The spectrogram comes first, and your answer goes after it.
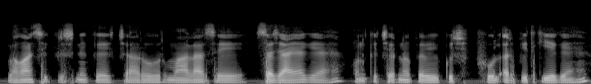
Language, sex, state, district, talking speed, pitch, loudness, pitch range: Hindi, male, Uttar Pradesh, Etah, 215 wpm, 100 Hz, -24 LUFS, 100-105 Hz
